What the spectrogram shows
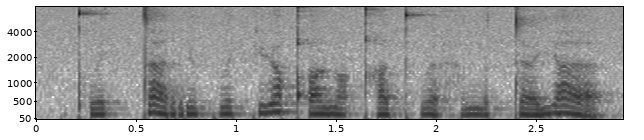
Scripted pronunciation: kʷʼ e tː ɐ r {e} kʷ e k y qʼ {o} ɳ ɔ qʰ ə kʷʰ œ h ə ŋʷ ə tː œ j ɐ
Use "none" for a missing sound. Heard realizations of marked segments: y, o

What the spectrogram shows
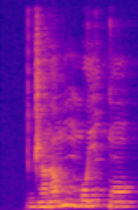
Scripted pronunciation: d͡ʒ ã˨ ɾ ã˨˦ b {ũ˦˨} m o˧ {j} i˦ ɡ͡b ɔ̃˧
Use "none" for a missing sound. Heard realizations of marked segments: ũ˦˨, j

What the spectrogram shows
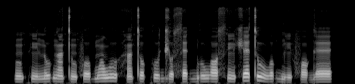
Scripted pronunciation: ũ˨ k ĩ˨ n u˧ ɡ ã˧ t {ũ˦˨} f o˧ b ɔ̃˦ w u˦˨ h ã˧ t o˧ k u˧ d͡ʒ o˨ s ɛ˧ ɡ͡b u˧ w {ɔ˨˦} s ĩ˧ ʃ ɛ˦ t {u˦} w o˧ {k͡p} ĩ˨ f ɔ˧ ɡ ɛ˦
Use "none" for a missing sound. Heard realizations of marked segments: ũ˨, ɔ˧, u˦˨, ɡ͡b

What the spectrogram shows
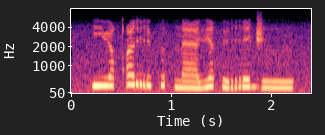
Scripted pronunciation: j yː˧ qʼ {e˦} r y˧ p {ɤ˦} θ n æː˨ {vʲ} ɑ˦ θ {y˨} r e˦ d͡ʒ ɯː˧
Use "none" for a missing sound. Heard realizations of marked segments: y˦, ɯ˦, vʲ, y˨

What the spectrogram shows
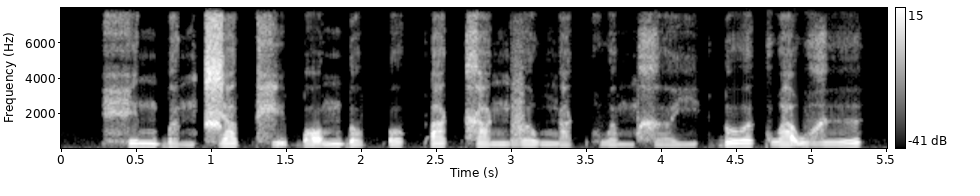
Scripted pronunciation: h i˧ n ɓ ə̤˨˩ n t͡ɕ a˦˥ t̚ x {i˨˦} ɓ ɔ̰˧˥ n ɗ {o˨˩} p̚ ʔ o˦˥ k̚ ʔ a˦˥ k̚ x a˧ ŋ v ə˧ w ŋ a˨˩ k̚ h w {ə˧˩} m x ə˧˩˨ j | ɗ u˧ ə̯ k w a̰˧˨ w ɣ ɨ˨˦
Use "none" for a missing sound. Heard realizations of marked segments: ḭ˧˨, o˨˩, ə˧˩

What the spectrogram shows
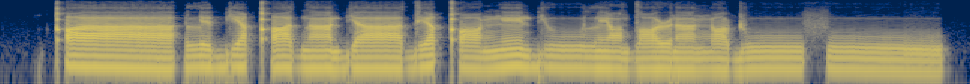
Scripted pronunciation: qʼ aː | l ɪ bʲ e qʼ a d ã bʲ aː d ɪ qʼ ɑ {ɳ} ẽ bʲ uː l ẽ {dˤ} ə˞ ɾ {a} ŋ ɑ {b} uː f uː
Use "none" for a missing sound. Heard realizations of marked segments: ŋ, dˤ, ã, ɖ

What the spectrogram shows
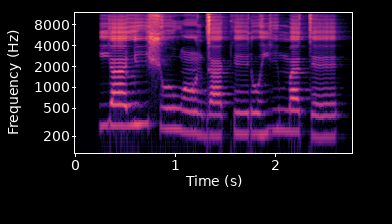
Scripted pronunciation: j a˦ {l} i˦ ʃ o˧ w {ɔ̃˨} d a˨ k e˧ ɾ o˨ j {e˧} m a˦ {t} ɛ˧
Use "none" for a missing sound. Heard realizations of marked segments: l, ɔ̃˨, i˧, t

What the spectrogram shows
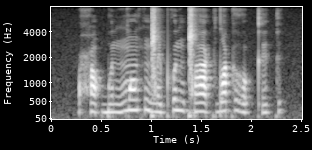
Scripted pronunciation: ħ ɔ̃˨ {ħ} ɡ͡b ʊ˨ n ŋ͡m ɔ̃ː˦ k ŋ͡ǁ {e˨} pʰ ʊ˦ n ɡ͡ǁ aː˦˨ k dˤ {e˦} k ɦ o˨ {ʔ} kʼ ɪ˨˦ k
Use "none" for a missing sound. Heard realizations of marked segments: ʔ, e˨, e˦, ʔ

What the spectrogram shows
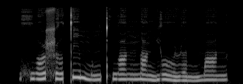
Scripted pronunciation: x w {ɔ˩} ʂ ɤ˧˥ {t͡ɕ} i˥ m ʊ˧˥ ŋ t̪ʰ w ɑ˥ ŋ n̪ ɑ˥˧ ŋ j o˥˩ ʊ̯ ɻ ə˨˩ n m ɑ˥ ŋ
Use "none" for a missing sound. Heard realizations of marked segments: ɔ˧˥, t̪

